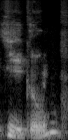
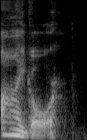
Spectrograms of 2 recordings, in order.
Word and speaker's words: Igor: Shouldn't that be Igor? – No, it's pronounced Igor.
